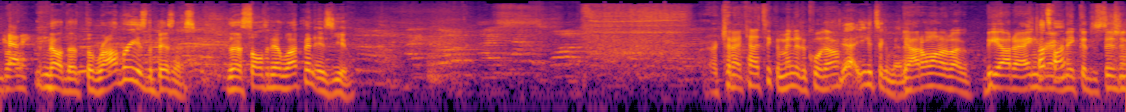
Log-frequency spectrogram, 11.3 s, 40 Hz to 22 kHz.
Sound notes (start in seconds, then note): 5.7 exhales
